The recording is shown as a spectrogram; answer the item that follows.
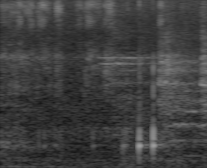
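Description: Marker pen writing on a whiteboard, a faint scratching with two short sharp ticks about halfway through as the pen strikes the board.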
